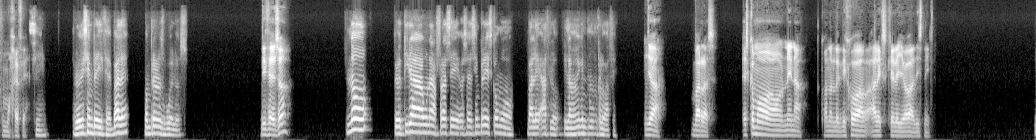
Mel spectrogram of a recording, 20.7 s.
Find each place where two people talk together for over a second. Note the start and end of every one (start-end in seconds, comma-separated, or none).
none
